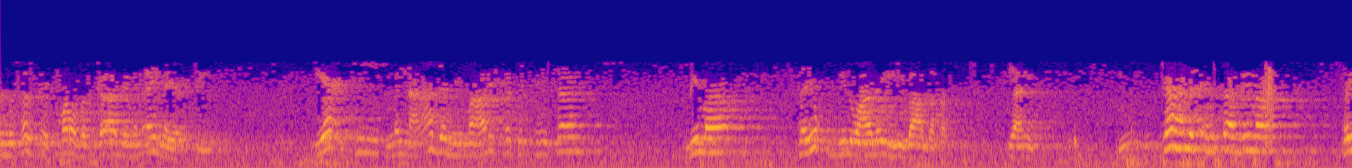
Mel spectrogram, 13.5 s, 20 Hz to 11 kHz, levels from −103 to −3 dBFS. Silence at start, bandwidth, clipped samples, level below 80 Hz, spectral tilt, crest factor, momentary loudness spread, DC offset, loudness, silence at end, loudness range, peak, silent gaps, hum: 0 s; 3.6 kHz; under 0.1%; -50 dBFS; -10.5 dB/octave; 18 dB; 19 LU; 0.3%; -29 LUFS; 0 s; 4 LU; -12 dBFS; none; none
